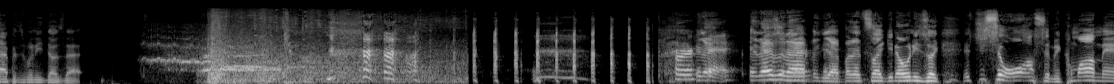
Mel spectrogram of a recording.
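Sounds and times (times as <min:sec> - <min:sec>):
speech: 0:00.0 - 0:04.3, 0:06.8 - 0:11.1
car crash: 0:01.4 - 0:04.7
car tires screeching in a skid: 0:01.4 - 0:04.7
laughter: 0:03.2 - 0:07.0.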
